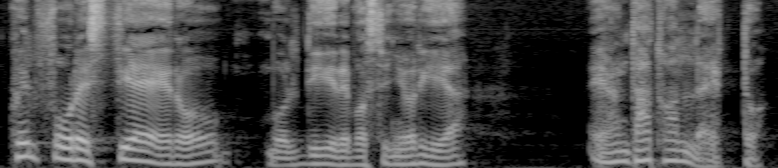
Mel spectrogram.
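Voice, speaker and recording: Storybook role: man voicing a fussy, dodging innkeeper, pitched up, husky edge. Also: lively intonation, measured pace, dark tone. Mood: evasive. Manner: evasive and fussy, voice raised. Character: evasive, nervous male innkeeper.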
